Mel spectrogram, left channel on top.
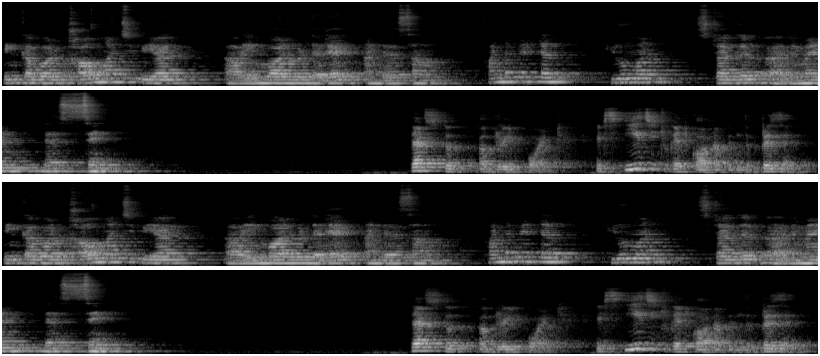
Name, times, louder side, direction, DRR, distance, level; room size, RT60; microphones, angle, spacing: voice 1, 0.0-1.9 2.2-4.4 4.9-5.6 6.1-6.6 7.0-9.4, equal, 50° left, -5 dB, 4.4 m, -27 dB
voice 2, 12.2-13.8 14.1-16.0, equal, 35° left, -2 dB, 2.1 m, -28 dB
13.0 x 4.7 x 6.9 m, 1.0 s
head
